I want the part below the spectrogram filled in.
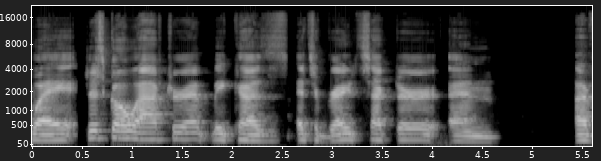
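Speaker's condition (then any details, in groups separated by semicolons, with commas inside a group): Cerebral palsy; hand movement and writing difficulty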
